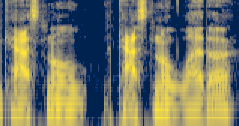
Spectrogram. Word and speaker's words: Castellaneta: And then they had Dan Castellaneta. Is that how you pronounce his name? – Yeah, sure.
